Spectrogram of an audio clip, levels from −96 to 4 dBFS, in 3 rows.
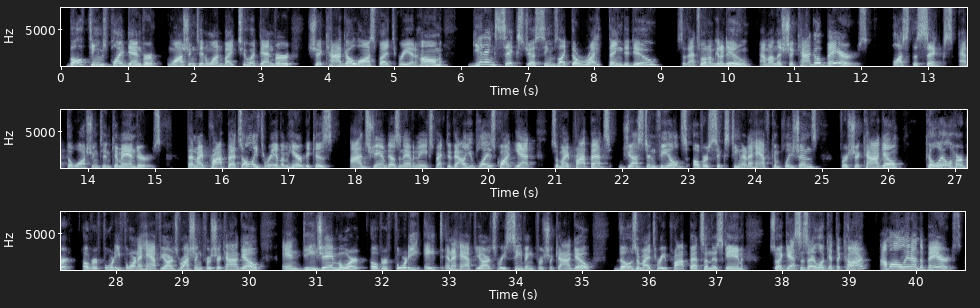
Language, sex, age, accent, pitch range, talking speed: English, male, 50-69, American, 180-230 Hz, 185 wpm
